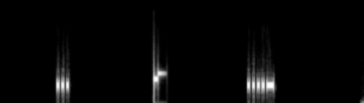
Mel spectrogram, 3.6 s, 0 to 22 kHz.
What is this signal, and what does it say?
Morse code, heard as a keyed tone, about 50 wpm, 700 Hz. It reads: S 4
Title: Single Character (Letter:Number:Punctuation:Prosign) 50wpm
